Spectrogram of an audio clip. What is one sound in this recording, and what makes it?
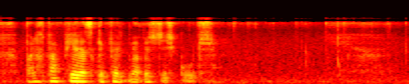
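A stiff paper page turns over with a soft rustle.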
